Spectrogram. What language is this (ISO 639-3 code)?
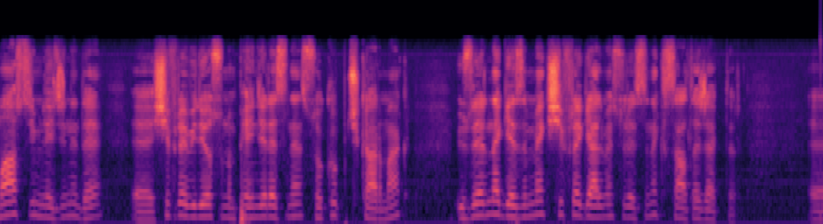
tur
